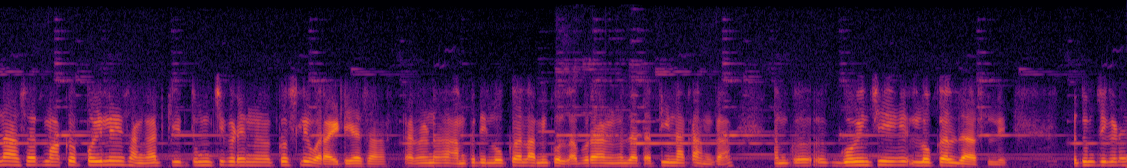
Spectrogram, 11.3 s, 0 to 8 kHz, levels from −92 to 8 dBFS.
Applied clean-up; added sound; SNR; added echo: none; Wind chime; 17 dB; none.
